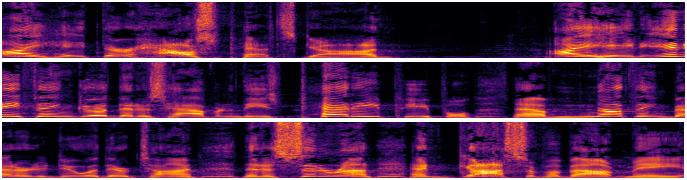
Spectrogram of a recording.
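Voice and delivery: high, furious, angry yelling rant. Recounting being out alone on a fire road, retelling a yell. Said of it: "And I'm just yelling it at this point".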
